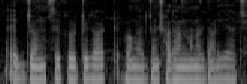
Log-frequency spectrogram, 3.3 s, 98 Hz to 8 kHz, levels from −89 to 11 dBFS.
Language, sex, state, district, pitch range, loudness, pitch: Bengali, male, West Bengal, North 24 Parganas, 120-125 Hz, -39 LUFS, 125 Hz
